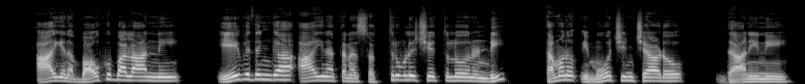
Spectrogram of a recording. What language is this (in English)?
Telugu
